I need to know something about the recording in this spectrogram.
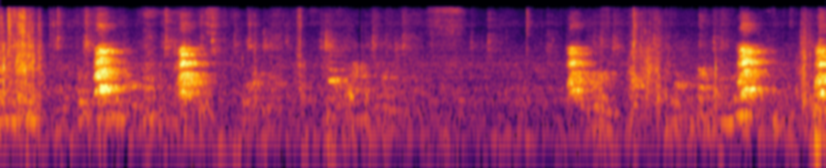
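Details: Cavalier King Charles Spaniel puppies kept indoors in a home puppy pen give scattered short, bright yaps, two early and two late, spaced irregularly over a low background murmur.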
